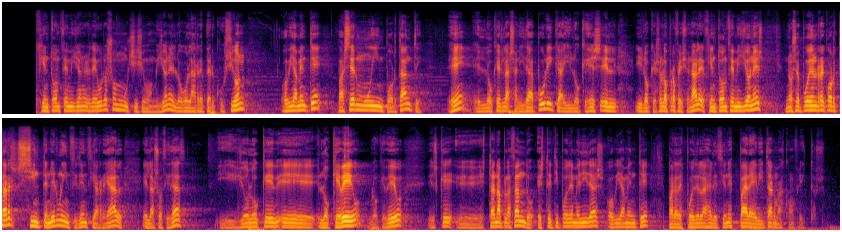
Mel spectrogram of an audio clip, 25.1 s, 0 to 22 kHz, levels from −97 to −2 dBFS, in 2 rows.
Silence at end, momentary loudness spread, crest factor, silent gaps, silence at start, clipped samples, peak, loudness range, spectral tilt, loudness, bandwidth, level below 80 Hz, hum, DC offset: 0.1 s; 12 LU; 22 dB; none; 0.5 s; under 0.1%; 0 dBFS; 5 LU; -5.5 dB/octave; -22 LUFS; 15.5 kHz; -46 dBFS; none; under 0.1%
